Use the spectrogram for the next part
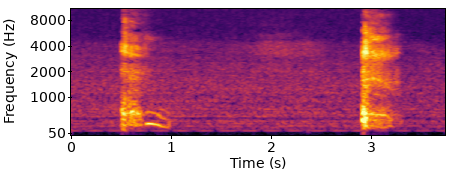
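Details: Person with a cold, sneezing, blowing nose and with watering eyes: two short explosive bursts about two seconds apart, quiet room between; coughs with a cold.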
